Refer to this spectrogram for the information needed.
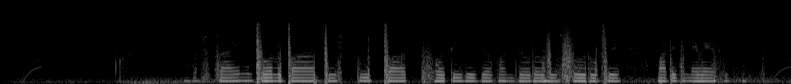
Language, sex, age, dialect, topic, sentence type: Bengali, male, 18-24, Western, agriculture, statement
